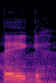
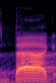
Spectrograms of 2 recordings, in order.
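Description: First: The word is said in a thick Wisconsin accent. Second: The word is said in a general American accent. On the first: The speaker calls it wrong. "and not big" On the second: The speaker calls it right. "it was bag"

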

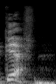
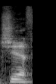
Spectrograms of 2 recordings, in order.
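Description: First: The word starts with a hard G sound. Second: The word starts with a soft J sound. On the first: The speaker's own usual way. The speaker calls it right. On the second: Someone else says it this way. The speaker calls it wrong.

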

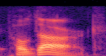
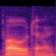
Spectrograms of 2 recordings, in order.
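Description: First: The stress is on the second syllable. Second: The stress is on the first syllable. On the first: This is how the characters now say it. "With the emphasis on the second syllable" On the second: This is how announcers have always said it. "it's always called Poldark"

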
